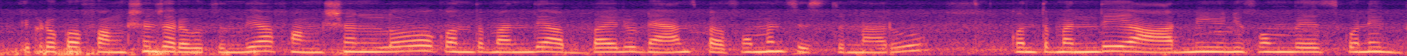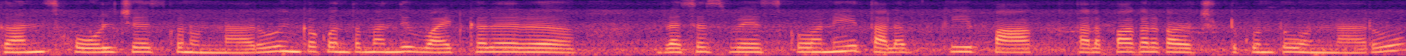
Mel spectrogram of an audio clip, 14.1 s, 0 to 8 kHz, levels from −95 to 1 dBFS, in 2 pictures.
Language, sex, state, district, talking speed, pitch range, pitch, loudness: Telugu, female, Telangana, Nalgonda, 145 wpm, 215-240 Hz, 225 Hz, -15 LUFS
